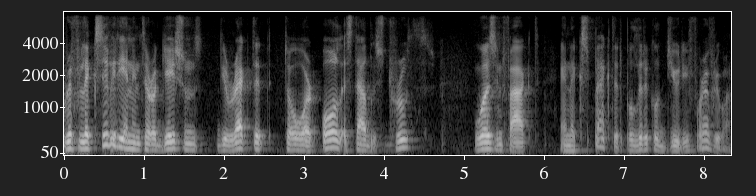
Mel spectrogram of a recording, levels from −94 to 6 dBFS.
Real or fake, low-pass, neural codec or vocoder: real; 7.2 kHz; none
